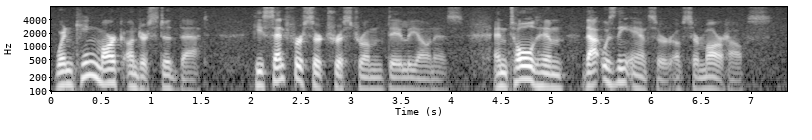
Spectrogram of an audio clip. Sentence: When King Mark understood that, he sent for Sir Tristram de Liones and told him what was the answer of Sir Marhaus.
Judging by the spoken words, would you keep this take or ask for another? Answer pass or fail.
fail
